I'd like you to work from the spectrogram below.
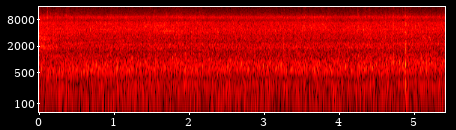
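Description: A forest river flows steadily in a continuous broadband rush and gurgle, close and even throughout, with no voices over it.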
